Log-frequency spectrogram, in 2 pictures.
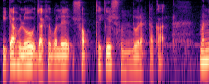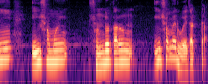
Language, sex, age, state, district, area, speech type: Bengali, male, 60+, West Bengal, Nadia, rural, spontaneous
